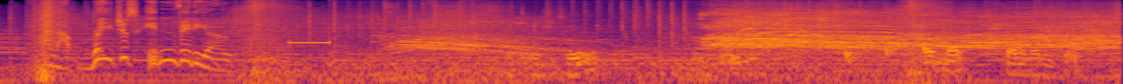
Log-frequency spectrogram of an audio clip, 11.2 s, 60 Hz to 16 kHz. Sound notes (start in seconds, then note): 2.9 beeping; 3.8 audience gasping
